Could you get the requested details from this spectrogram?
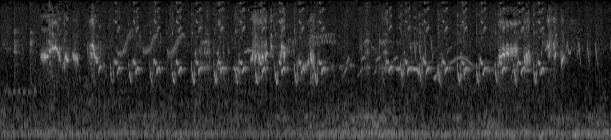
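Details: Rufous-tailed scrub robin singing in the wild: a long, varied run of high, quick chirps and slurred whistles, phrases tumbling over each other without pause, over a low background hum.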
